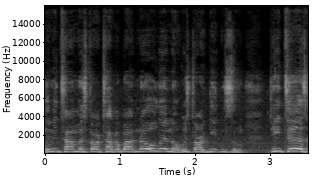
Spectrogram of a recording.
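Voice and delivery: normal talking voice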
